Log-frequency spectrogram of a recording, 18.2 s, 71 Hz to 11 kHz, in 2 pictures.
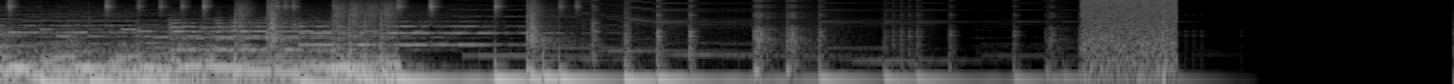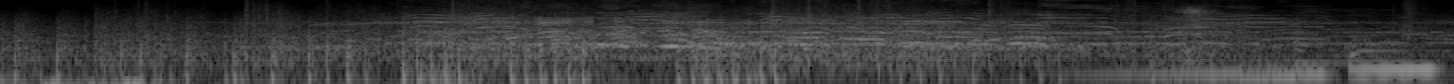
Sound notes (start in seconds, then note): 6.7 Static; 9.1 gun fire; 13.4 screaming with gunfire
